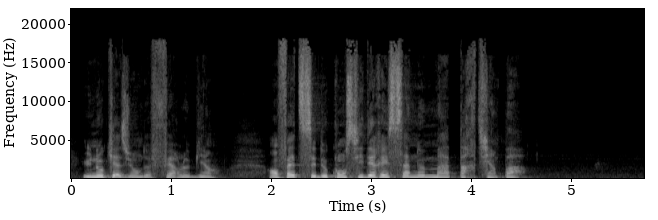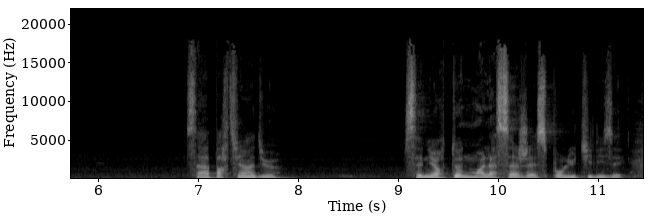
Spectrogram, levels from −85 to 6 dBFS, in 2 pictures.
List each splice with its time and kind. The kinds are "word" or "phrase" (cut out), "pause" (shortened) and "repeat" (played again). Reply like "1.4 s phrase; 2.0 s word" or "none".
none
